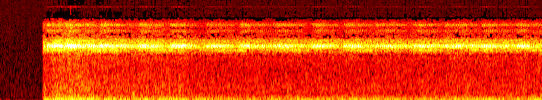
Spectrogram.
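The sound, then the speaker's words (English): Crickets chirp in a steady, continuous high-pitched trill that begins after a brief moment of silence and holds evenly throughout, fairly loud with no voices. “Yep, the crickets are chirping,”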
